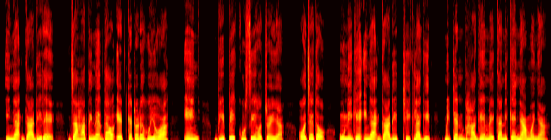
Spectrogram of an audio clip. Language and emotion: Santali, happy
